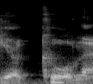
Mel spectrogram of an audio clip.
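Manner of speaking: made-up voice of a dragon. Retelling a game's story where you hear the dragon speak: imitating the dragon's voice. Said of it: "you hear the dragon's voice being like".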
